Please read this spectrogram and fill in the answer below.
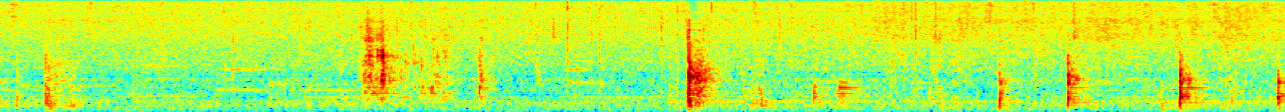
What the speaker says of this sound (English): Give it a good stir, and I want to fry these onions till they are transparent or translucent.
